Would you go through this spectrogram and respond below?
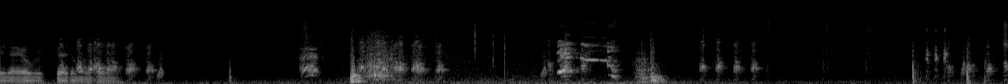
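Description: Scattered clucking from birds on a chicken farm in a survival video game, intermittent and fairly quiet against game ambience.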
